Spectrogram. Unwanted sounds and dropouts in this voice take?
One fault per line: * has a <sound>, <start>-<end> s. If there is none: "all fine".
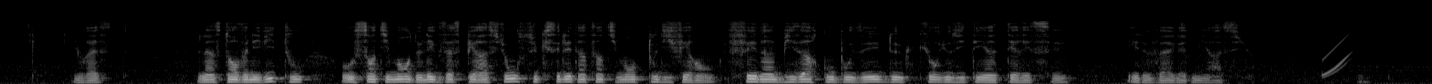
* has a chirp, 13.2-13.6 s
